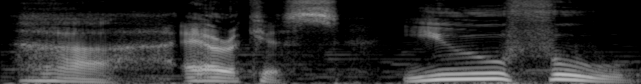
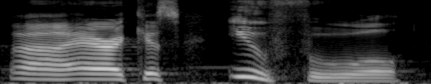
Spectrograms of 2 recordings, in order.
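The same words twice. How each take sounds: First: It is said in a menacing, villainous tone. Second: It is said in a friendly, good-natured tone. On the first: The character is a villain. "He goes from talking like this" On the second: The character is a good guy. "Because he's a good guy now"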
